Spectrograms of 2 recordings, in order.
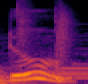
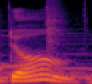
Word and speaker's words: dong: Jangan dung, tapi dong.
